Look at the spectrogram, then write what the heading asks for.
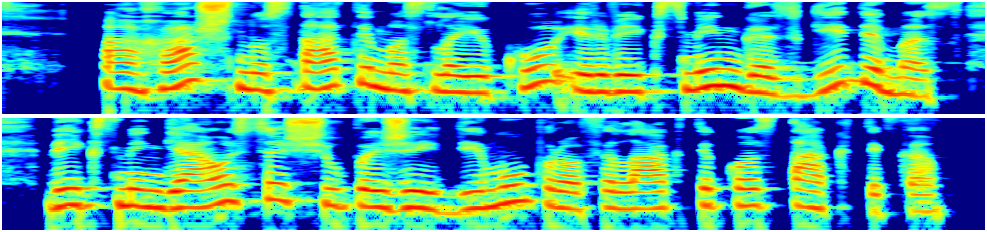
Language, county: Lithuanian, Utena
